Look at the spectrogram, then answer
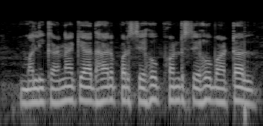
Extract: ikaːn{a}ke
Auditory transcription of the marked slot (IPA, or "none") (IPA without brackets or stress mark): a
